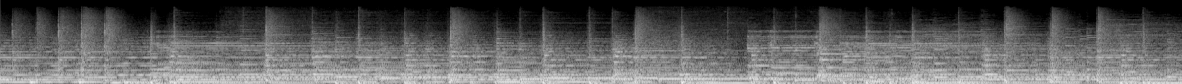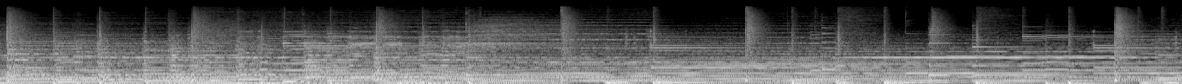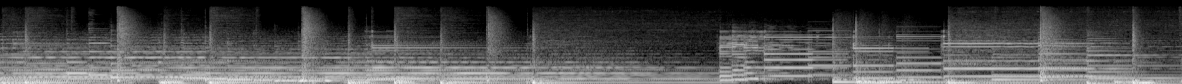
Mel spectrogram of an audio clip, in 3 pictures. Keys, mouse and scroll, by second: 0.1 Tab, 0.8 alt+a, 1.6 alt+click, 2.0 g, 4.6 click, 7.0 2, 7.6 click, 8.0 3, 8.6 2, 9.0 click, 9.9 3, 10.2 click, 12.9 alt+s, 15.8 click, 16.3 c, 16.8 x, 17.3 1, 17.5 alt+click, 17.9 g, 18.3 right click, 18.8 click, 19.1 g, 19.6 `, 19.9 Tab, 20.2 `, 21.6 click, 23.0 g, 23.5 ctrl+z, 23.6 click, 23.8 g, 24.4 click, 24.8 shift+click, 25.3 shift+click, 25.8 g, 26.5 2, 26.6 click, 27.0 3, 27.1 click, 27.4 g, 28.7 1, 28.8 `, 29.4 click, 29.8 shift+click, 30.1 g, 33.6 2, 33.9 alt+click, 34.2 alt+shift+click, 34.8 ctrl+b.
